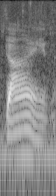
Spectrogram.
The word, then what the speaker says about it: DYNE: actually a dinner I was doing for a dine app it's actually a new app here in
